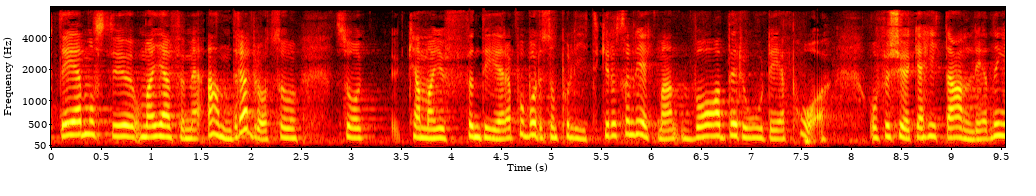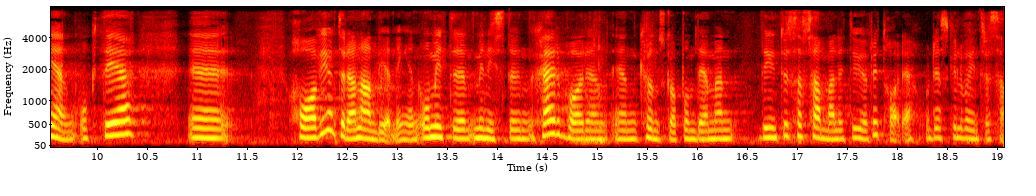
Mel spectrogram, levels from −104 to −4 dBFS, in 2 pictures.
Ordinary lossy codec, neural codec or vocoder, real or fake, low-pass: AAC, 32 kbps; none; real; 7.2 kHz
